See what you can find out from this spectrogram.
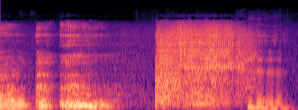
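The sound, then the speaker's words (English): A loud fart, made by a person during sleep, comes in a few quick sputtering bursts, pauses, then returns as a longer, rougher, breathy blast lasting over a second. No one speaks. “Probably did a little fart and hooed out loud. Like this one.”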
